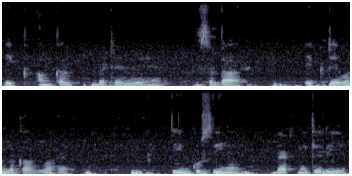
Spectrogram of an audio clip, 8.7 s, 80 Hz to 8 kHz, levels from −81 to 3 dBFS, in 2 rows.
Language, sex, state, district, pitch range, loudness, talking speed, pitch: Hindi, male, Punjab, Kapurthala, 115-130 Hz, -22 LUFS, 115 wpm, 120 Hz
